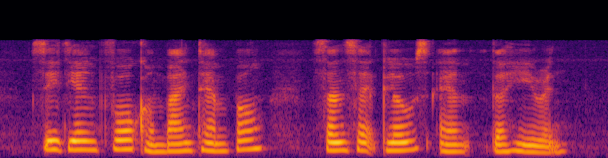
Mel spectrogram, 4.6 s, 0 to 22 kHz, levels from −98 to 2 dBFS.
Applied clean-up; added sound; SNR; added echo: none; none; none; none.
